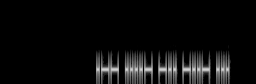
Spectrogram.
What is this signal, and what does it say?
Morse code, heard as a keyed tone, about 48 wpm, 700 Hz. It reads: W4DXS
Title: USA Call Signs Repeated 2x 50wpm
